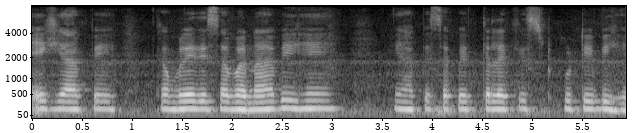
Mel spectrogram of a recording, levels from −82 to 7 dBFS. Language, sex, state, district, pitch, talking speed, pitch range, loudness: Hindi, female, Bihar, Jahanabad, 160 Hz, 170 wpm, 155-165 Hz, -15 LUFS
